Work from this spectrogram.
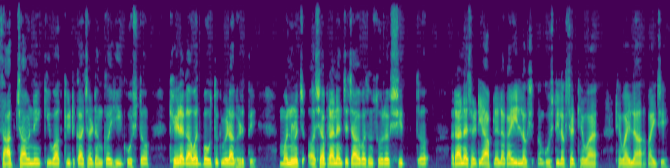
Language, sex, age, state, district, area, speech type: Marathi, male, 18-30, Maharashtra, Nagpur, rural, spontaneous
